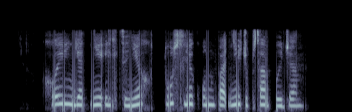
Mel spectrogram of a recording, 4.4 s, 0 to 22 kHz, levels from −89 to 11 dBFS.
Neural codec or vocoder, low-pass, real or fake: none; 7.2 kHz; real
